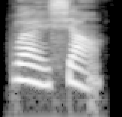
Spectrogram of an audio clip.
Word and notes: 外向: wài xiàng

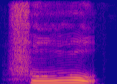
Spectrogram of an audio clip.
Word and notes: 服务: fú wù

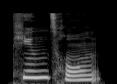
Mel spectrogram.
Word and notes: 听从: tīng cóng

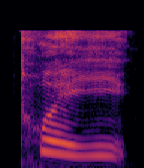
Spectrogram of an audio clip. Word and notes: 退役: tuì yì

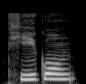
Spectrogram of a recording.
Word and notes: 提供: tí gōng

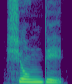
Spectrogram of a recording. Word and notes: 兄弟: xiōng dì

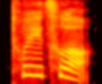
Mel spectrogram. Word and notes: 推测: tuī cè

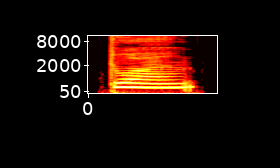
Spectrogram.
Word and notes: 端: duān

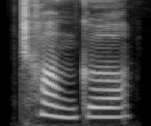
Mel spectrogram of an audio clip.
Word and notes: 唱歌: chàng gē

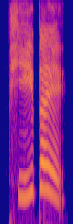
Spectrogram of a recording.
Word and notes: 疲惫: pí bèi

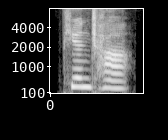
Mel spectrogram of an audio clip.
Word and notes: 偏差: piān chā

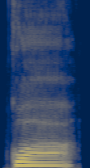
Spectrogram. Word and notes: 瓜: guā

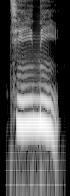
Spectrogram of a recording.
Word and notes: 机密: jī mì

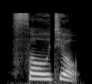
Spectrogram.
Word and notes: 搜救: sōu jiù

